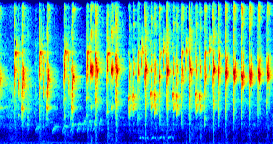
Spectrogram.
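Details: Long-tailed shrike from Banyuwangi singing: high, sharp chirps in short bursts, then a faster run of clipped, repeated notes, ending in a steady series of bright chip notes.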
